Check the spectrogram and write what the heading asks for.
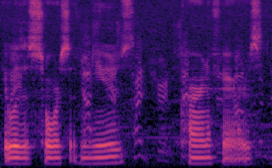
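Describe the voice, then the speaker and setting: A man reading scripted documentary narration in a measured, even, gravelly voice. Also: mid-range voice.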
